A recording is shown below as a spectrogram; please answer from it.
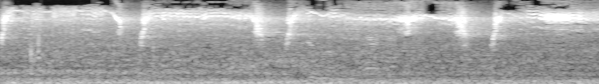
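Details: Baby monkey Sweet pea crying loudly, angry at his mother: shrill, high squeals that drop sharply in pitch, repeated every half second or so over a steady background rumble.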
